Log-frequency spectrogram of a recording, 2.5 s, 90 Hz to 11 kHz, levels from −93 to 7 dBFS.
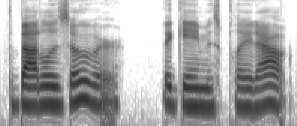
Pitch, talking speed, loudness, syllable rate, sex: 205 Hz, 195 wpm, -19 LUFS, 5.6 syllables/s, female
